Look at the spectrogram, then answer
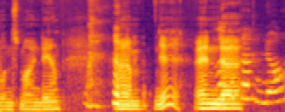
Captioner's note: laughing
